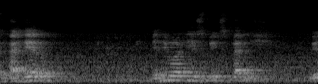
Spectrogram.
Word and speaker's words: Pajero: Now the Spanish pronounce that as Pajero.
